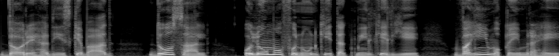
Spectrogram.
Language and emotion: Urdu, neutral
